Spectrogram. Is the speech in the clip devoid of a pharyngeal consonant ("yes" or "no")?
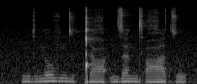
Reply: no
